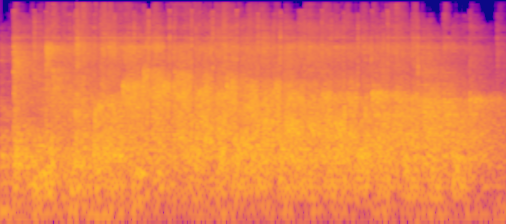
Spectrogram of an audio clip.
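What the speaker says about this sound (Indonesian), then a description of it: "Oke, kita tepuk tangan dulu." A classroom full of students breaks into loud, dense clapping that runs continuously for about five seconds before tapering slightly at the end.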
